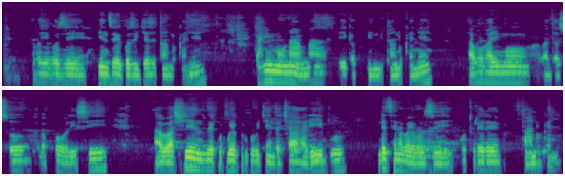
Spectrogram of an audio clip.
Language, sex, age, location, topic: Kinyarwanda, male, 18-24, Burera, government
